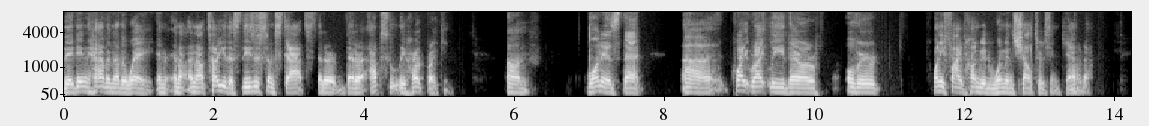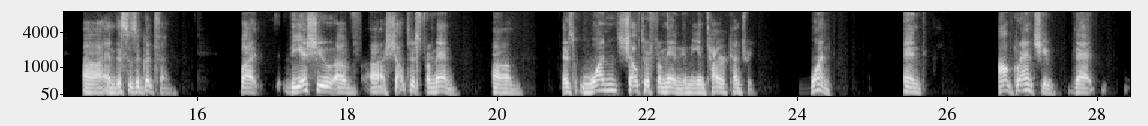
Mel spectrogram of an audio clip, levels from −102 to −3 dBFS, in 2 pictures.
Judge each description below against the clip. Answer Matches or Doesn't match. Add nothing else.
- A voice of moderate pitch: Doesn't match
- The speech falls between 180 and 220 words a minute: Doesn't match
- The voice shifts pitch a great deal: Doesn't match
